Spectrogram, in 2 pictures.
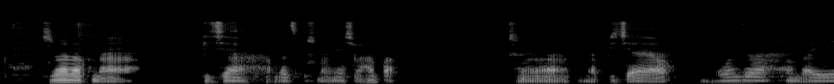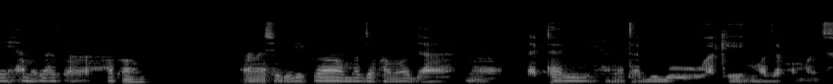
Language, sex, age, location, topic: Swahili, male, 18-24, Kisumu, health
